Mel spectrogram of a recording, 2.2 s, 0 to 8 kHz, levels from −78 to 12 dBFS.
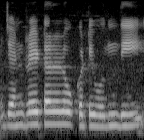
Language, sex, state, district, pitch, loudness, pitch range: Telugu, female, Andhra Pradesh, Sri Satya Sai, 210 Hz, -15 LUFS, 205-235 Hz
